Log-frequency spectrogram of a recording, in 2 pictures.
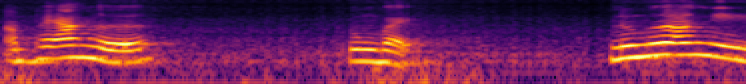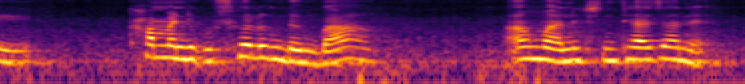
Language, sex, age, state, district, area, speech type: Bodo, female, 45-60, Assam, Kokrajhar, urban, spontaneous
